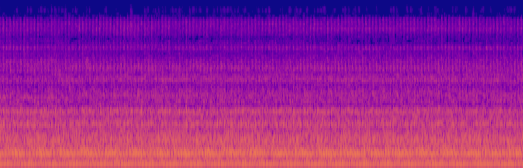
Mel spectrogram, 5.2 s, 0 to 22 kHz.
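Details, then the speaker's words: Robinair 134Z refrigerant recovery machine under diagnosis for a suspected failed compressor, new filter drier fitted: output valve opened, unit switched on, pulling vapor at about 20 psi; steady even low hum, no knocking or surging. Normal operation. "And then turn this on. And then we open this. Okay, so we're pulling vapor. And we're at about 20 psi here."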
